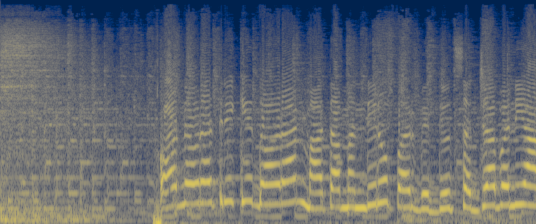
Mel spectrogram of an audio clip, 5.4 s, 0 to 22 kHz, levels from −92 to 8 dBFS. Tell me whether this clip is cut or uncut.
uncut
